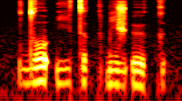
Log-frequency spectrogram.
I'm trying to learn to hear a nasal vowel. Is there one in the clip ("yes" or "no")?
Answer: no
